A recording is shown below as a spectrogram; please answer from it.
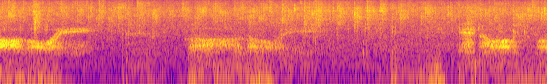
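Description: Steady rain pattering on a surface, a soft continuous patter with low thumps, and a few faint tonal squeaks drifting over it.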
